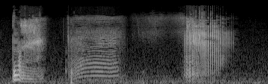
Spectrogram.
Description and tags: fart poot gas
